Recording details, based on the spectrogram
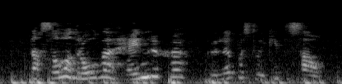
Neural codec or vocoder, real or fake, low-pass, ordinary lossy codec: none; real; 7.2 kHz; MP3, 32 kbps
